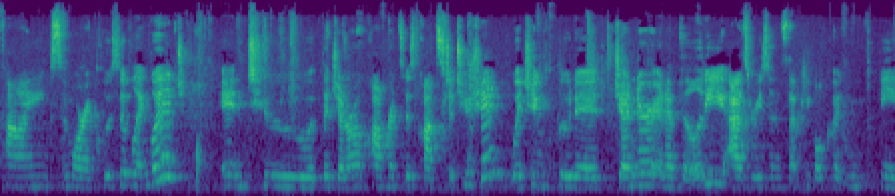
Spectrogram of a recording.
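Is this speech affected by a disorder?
No.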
